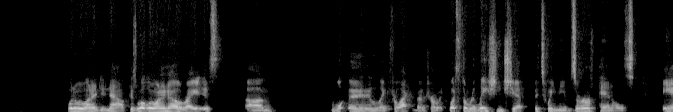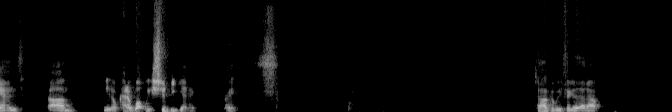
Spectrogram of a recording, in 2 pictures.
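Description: A man lectures calmly into a microphone, in pauses.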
